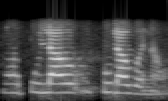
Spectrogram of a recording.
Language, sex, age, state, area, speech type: Gujarati, female, 18-30, Gujarat, urban, conversation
